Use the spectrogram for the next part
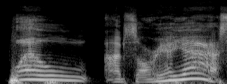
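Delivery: high, drawn-out villain wail; mock pained yell. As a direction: yell it as if on fire. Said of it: "while burning and yelling".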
